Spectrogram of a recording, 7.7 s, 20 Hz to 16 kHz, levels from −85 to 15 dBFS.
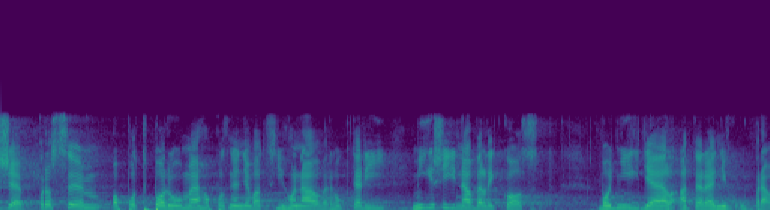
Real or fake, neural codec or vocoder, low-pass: real; none; 7.2 kHz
